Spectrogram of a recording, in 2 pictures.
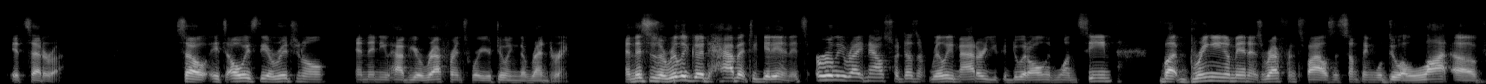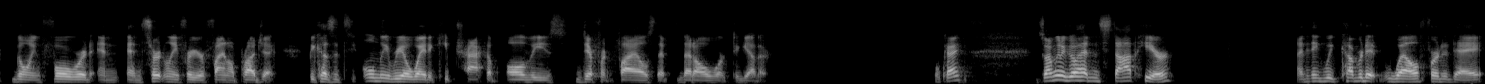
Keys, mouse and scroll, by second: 1.7 click, 5.1 click, 5.9 F15.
